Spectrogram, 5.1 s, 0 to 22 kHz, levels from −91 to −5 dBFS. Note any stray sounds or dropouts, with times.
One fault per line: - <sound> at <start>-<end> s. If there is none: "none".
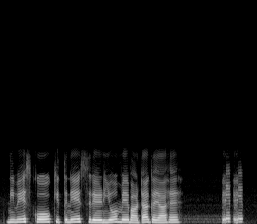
- laugh at 4.4-4.9 s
